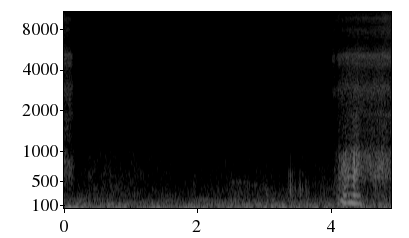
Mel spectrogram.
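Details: A sleeping Shih Tzu snores softly, a low rumbling breath ending in a louder snorting snore.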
